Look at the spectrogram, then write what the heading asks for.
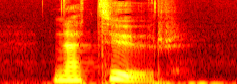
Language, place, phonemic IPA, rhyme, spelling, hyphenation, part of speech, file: Swedish, Gotland, /naˈtʉːr/, -ʉːr, natur, na‧tur, noun, Sv-natur.ogg
- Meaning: 1. nature (the natural environment) 2. nature (essential characteristics) 3. short for naturvetenskapsprogrammet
